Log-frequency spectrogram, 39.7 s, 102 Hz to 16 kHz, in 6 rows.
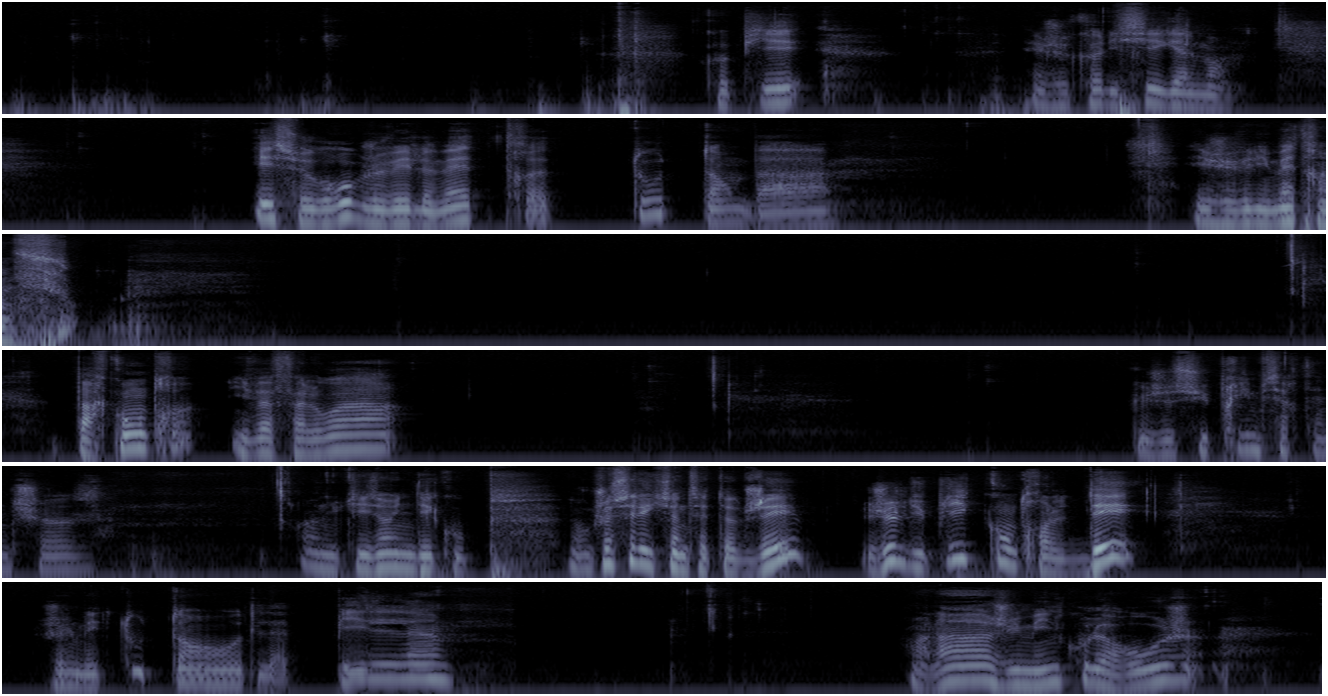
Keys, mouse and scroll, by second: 0.0-1.1 typing, 1.5 ctrl+a, 2.9 ctrl+c, 3.1 Return, 4.6 click, 4.7 click, 4.9 ctrl+v, 5.5 Return, 6.9 click, 7.6 click, 9.0 click, 9.9-11.0 drag, 13.6 ctrl+shift+f, 15.2-18.9 drag, 23.0 click, 24.7 click, 27.8 middle click, 29.7 click, 31.9 ctrl+d, 32.9-35.0 drag, 36.7 click, 38.9 middle click, 39.4 middle click.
